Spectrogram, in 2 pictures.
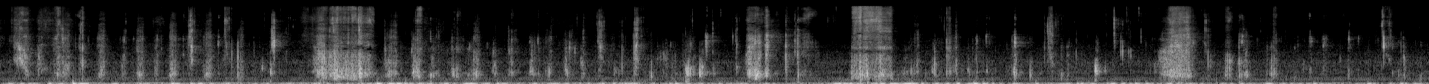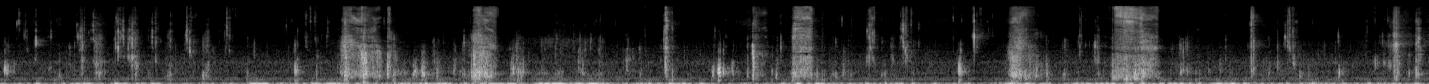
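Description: Close-miked biting and chewing of braised beef tendon: continual mouth sounds, with a louder bite every few seconds.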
